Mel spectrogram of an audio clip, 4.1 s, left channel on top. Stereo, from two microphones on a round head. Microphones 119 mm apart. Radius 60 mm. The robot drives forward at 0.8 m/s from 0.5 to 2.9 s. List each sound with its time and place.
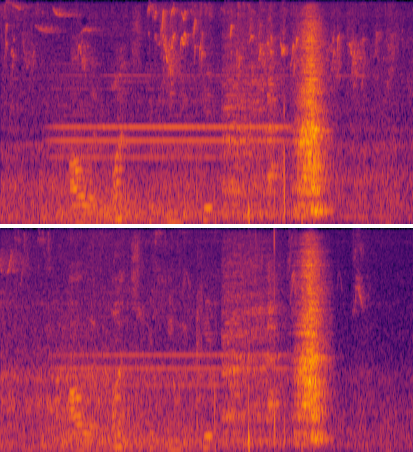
0.7 s a man speaking: 80° right, 4.5 m; by 2.1 s 70° right (ahead or behind), 5 m
2.2 s sawing: 30° right (ahead or behind), 2 m; by 3.4 s 25° right (ahead or behind), 2.5 m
